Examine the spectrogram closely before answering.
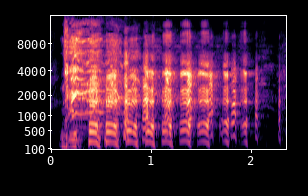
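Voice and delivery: high-pitched burst of laughter. Real, not acted. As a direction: cackle at your own joke. Laughing at own bit.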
